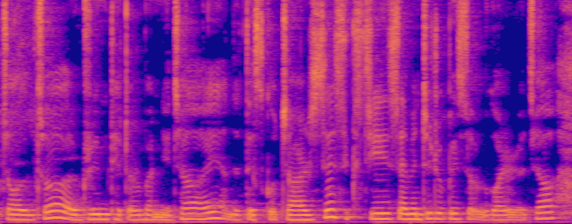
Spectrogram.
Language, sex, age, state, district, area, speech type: Nepali, female, 18-30, West Bengal, Kalimpong, rural, spontaneous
